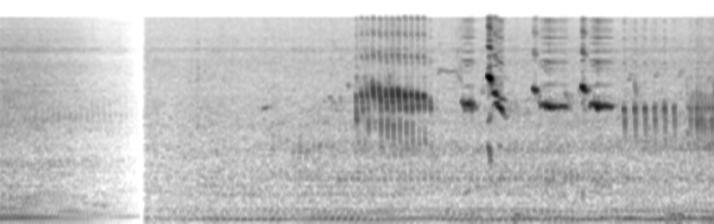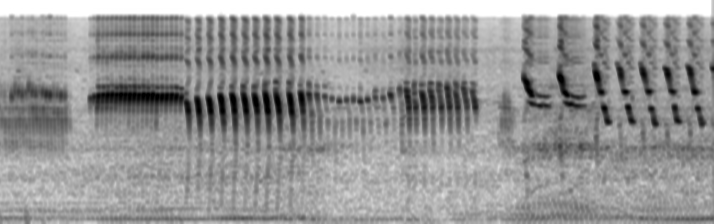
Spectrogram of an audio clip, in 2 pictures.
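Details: Young canary heard over a strong low rumbling background, its high trills and rapid repeated chirps growing clearer and louder in the second half.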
